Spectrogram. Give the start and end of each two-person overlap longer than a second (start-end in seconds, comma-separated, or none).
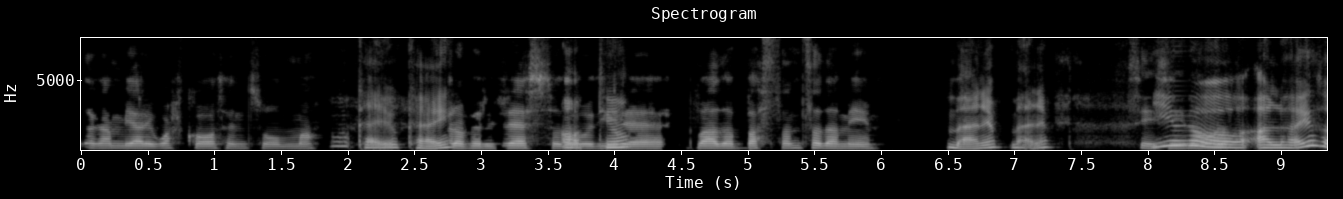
none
